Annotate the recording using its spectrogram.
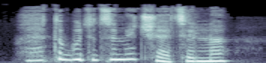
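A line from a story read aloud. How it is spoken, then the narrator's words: Breathy. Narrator (Russian): выдохнула я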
